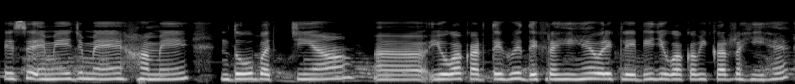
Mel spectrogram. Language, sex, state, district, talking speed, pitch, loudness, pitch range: Hindi, female, Bihar, Kishanganj, 160 wpm, 245 Hz, -16 LUFS, 235-255 Hz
